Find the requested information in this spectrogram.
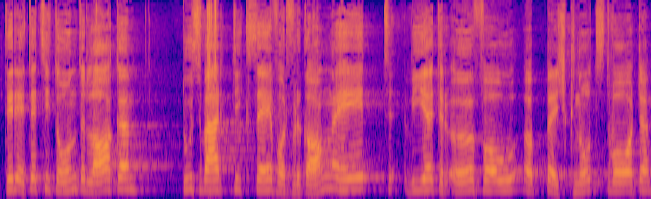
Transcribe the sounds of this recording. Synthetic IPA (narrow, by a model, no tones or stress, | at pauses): d̥̪ɪːɾhɛt̪ɛt͡sid̪əʊnt̪əɾlɑːɡə | t̪usʋæɾtikseːfɔɾfəɾɡɑŋːəhɛɪt̪ʋiəd̪əɾøːfɔwœpːəɪʃknʊt͡st̪ʋɔrd̥ə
